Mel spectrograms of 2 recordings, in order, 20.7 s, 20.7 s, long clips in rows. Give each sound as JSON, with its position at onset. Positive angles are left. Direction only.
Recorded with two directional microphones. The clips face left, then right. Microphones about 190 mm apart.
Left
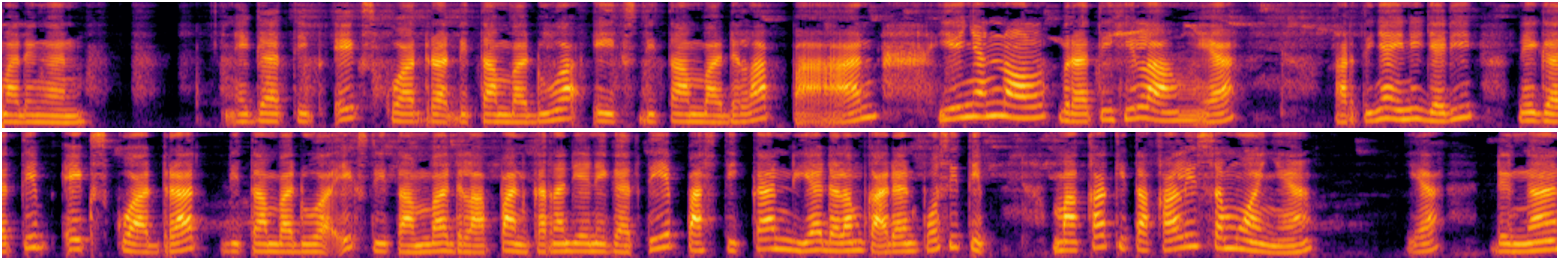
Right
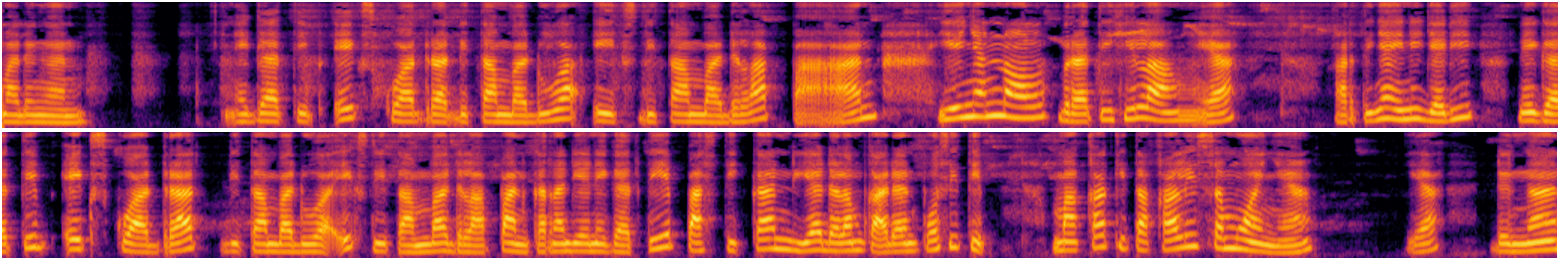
{"t": 0.0, "sound": "speech", "side_deg": -45}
